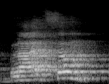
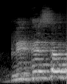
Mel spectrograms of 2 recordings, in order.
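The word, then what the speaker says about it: blithesome: Even in motion, ब्लाइथसम and cherry. ब्लाइथसम, ब्लीदेसम भी कोई लोग पढ़ते हैं, इसका प्रोनाउंसिएशन ब्लीदेसम भी है, ब्लाइथसम भी है, जो भी आपको अच्छा लगे आप प्रोनाउंसिएशन कर लीजिएगा।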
